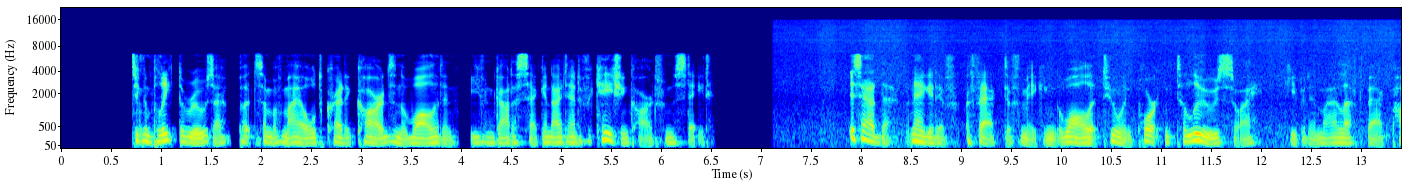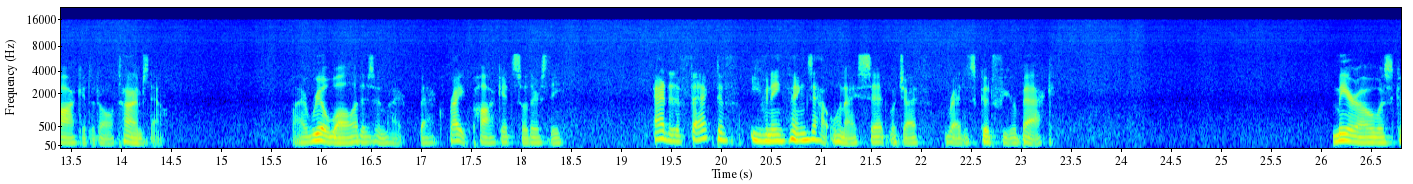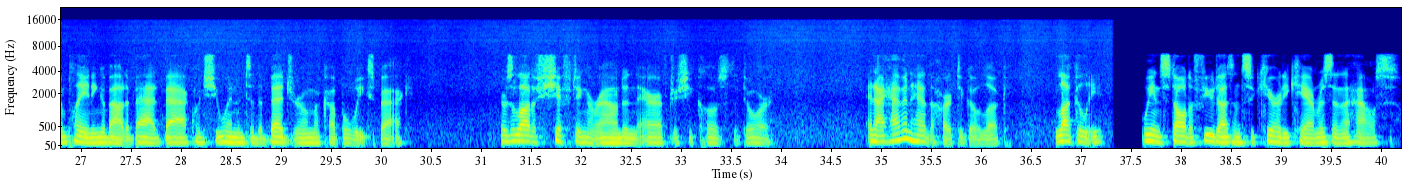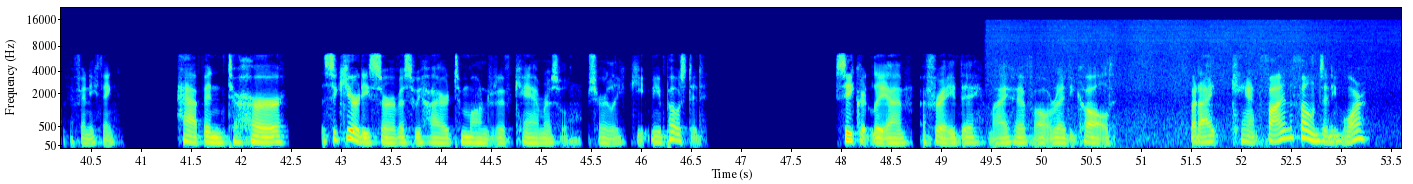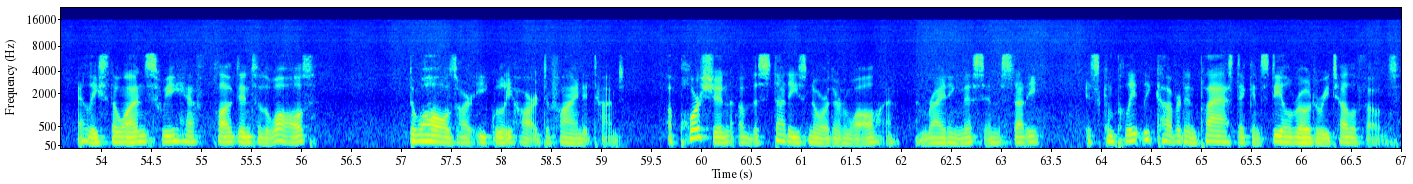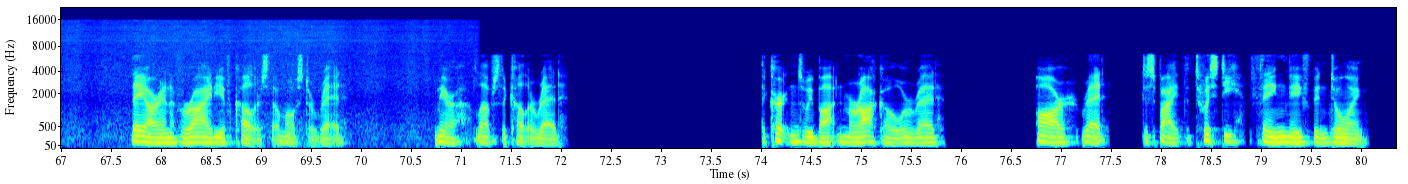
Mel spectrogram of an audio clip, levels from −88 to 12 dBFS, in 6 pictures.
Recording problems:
high frequencies cut off; noticeable; nothing above 6.5 kHz
hiss; noticeable; from 7 to 37 s and from 49 s to 1:11; 15 dB below the speech

